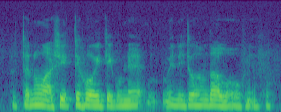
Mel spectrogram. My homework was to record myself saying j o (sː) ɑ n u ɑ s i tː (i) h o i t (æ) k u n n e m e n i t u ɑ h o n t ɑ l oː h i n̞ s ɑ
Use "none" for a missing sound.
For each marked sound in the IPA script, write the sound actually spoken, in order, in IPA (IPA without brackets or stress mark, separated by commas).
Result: tː, e, i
